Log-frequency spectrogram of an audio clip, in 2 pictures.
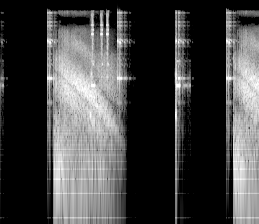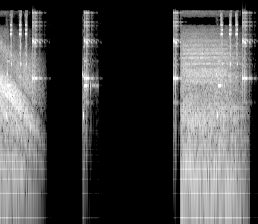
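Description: A whooshing electronic sweep falls in pitch.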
